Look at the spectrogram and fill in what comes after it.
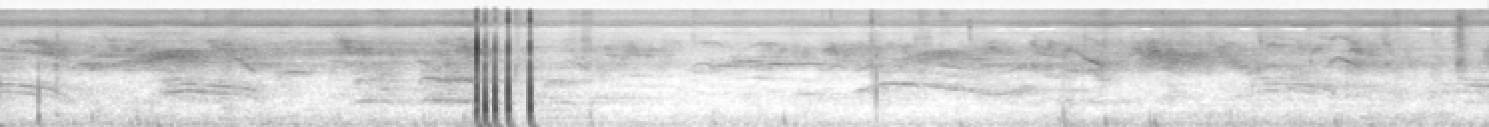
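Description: Birds calling in scattered short chirps, with a brief cluster of loud knocks about two and a half seconds in.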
